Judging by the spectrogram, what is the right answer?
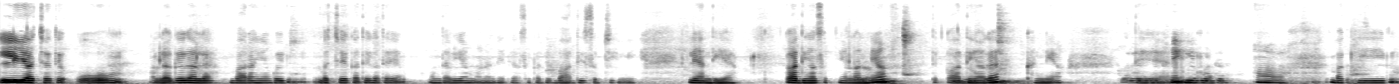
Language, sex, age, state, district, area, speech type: Dogri, female, 30-45, Jammu and Kashmir, Samba, urban, spontaneous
